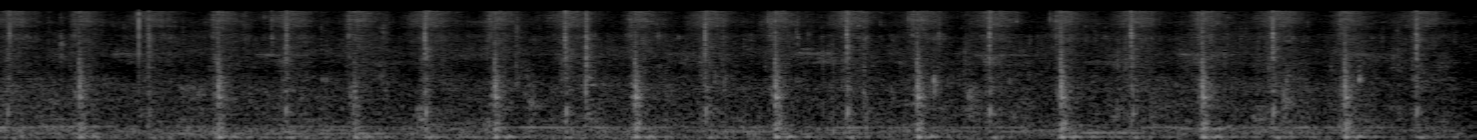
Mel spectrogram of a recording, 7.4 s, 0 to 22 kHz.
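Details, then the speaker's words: Fiat Toro 1.8 16V E.torQ Evo body rocked on a pit: sharp hollow clunks about once a second from play in worn stabilizer bar bushings; shocks and bump stops already replaced without curing it. "Então esse defeito aqui é exclusivamente as buchas da barra estabilizadora Olha lá pessoal a barra bem devagarzinho assim tá bom Ó olha a folga na bucha da Barbie pessoal"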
